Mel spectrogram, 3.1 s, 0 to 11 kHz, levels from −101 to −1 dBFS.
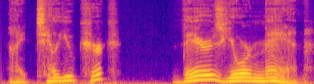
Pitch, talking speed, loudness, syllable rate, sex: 130 Hz, 135 wpm, -14 LUFS, 3.3 syllables/s, male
